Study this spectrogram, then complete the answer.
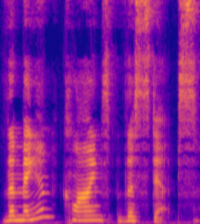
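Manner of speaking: put-on reading the sentence slowly to a young child; slow reading to a toddler. Shown as a demonstration. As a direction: read it out slowly for little kids. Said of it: "Let's look at this sentence".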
